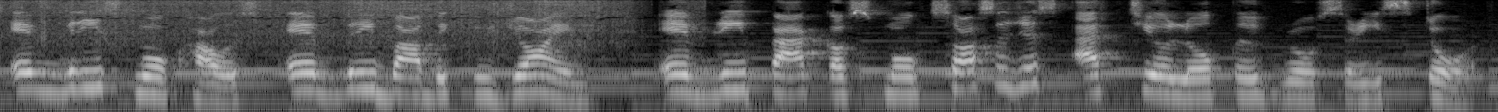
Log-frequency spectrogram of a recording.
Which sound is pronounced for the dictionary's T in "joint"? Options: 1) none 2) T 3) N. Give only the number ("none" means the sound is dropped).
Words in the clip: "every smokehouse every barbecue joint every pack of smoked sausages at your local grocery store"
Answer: 1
